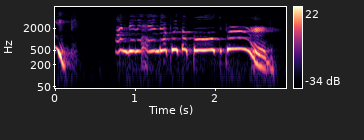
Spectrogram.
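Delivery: very high squealing panic; Rosa's shriek. Retold or imitated. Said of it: "She was like".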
